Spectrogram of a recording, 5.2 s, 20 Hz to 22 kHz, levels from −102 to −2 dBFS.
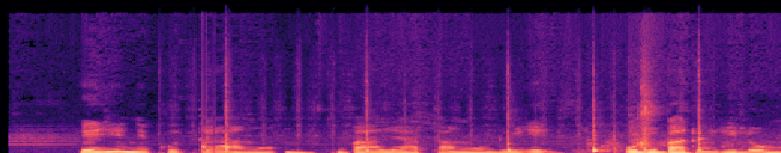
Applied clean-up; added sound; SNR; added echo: none; Dishes, pots, and pans; 10 dB; none.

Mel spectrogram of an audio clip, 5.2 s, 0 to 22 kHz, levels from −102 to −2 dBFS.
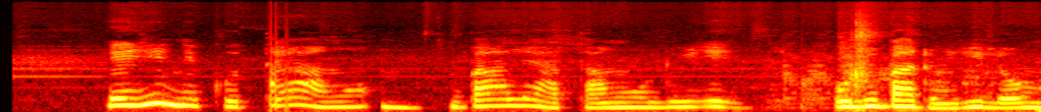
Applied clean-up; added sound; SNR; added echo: none; none; none; none.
